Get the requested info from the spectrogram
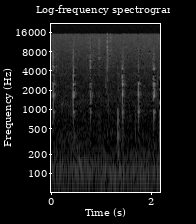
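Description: Faint, slightly uneven clicks, about two a second, of a utensil knocking against a mixing bowl as something is stirred.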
